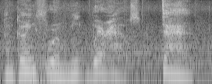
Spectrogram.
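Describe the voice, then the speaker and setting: Young male amateur superhero: high, swooping voice, cocky and geeky, game dialogue over loud music. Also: moderate pace, creaky. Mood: joking, confident. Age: young adult. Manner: flippant, talkative, pop-culture joking. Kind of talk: scripted video game voice acting.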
